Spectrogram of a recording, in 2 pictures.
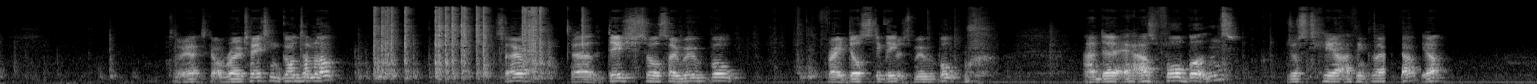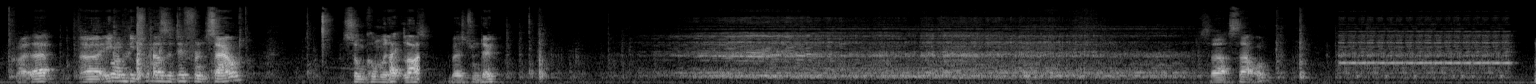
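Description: Seven times, neighbouring runs of frames arrived out of order and were decoded as received: frames out of order at 2.91–3.21, 8.74–8.98, 13.83–14.22, 16.48–16.86, 19.26–19.57, 24.60–24.81 and 29.71–30.10 s. Each stretch plays with its two halves swapped, in blocks of about 93, 139 or 186 ms that suggest runs of two to four frames. The result is a brief garbled flutter, and no time is lost.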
